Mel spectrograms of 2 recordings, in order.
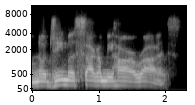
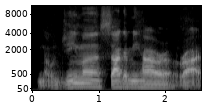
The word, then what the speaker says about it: Nojima Sagamihara Rise: Pronounce it your team name. Oh, Nojima Sagamihara Rise. Nojima Sagamihara Rise.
